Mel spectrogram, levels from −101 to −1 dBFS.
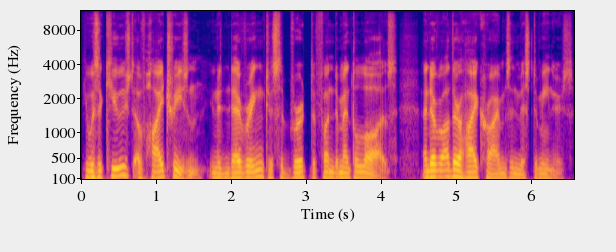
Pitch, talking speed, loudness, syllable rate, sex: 105 Hz, 180 wpm, -17 LUFS, 5.7 syllables/s, male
